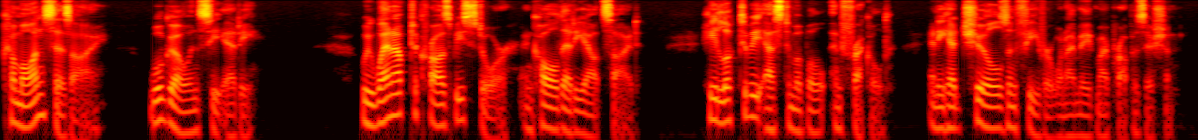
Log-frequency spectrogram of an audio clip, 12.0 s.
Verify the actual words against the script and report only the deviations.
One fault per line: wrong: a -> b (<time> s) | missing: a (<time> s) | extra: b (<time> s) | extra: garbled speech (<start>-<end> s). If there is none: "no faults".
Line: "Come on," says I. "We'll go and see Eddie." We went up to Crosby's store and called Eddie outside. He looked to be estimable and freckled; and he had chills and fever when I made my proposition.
no faults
